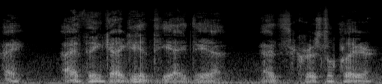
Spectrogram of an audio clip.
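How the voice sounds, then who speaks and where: An actor playing a cocky, playful middle-aged crime boss in a video game, with a gravelly voice and a halting, folksy drawl. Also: male voice, on the low side, lively intonation, slight background noise, exaggerated voice. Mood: smooth, flirty. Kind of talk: cinematic video game acting.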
